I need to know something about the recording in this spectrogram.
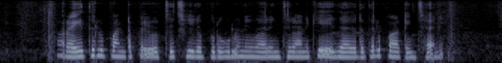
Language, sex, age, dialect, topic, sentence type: Telugu, male, 46-50, Telangana, agriculture, question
